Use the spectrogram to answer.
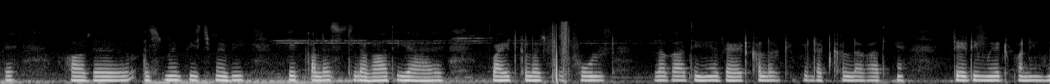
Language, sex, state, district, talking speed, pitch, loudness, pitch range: Hindi, female, Chhattisgarh, Balrampur, 165 wpm, 185 Hz, -19 LUFS, 185-190 Hz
